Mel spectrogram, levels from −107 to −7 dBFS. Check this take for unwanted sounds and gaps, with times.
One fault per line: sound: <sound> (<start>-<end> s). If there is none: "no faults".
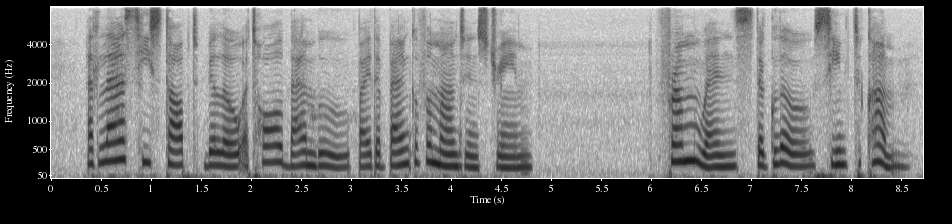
no faults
